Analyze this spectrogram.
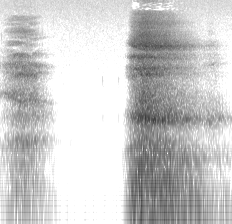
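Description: Two deep, calming breaths taken slowly through the mouth: a short, soft breath, a pause of silence, then a longer, louder sigh-like breath that fades out, with no talk.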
